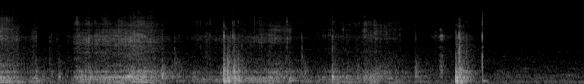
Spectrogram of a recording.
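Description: Utility knife blade scraping and cutting through a vinyl sticker on a tabletop, with two sharp knocks, about two and four and a half seconds in.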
